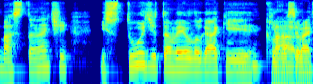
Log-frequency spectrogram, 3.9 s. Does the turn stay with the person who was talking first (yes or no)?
yes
